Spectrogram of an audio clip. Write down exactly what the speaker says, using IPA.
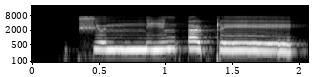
t͡ʃ ɵ nː i l ʔ ɐ ʈ e

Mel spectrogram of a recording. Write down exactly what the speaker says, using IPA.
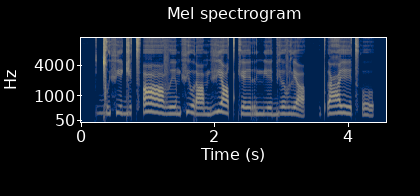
ɡ͡ǀ u fʲ e ɡʲ e t͡sʼ ɑː v eː m fʲ o ɾ ɑː m vʲ ɛː tˤ kʲ eː r mʲ eː bʲ əː v lʲ ɑ | pʼ ə ʕ eː t͡sʼ o

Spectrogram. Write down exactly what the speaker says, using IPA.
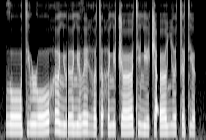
ð oː tʲ u ɹ oː h əː lʲ u ɾ ɘː lʲ ə ð e ɦ ə t ə h ɘ lʲ ə t͡ʃ œː tʲ œ lʲ e t͡ʃ a ʔ œː ʎ ɘː t ɘ tʲ œ

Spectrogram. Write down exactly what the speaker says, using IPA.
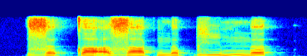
z ə˨˩ t̚ t̪ a̰ː˧˨ z a˨˩ k̚ n ə˨˩ p̚ ɣ i˨˦ m n ə˦˥ t̚

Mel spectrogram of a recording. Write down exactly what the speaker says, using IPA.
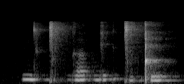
n d u ɡ͡ǀ e k ɡ ʌ | ɡ e ɡ ə ɡ͡ǀ a ǃʼ ɨ

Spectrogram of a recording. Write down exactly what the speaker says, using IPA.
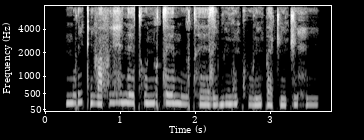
m u˨˦ ɾ iː˦ kʼ i˨ β a˨ f i˦ ɣ i˦ n eː˦ tʰ u˦ ɲ o˦ t͡s eː˦ m uː˨ tʰ eː˨ z i˨ b ĩ˦ ɡ ũ˦ kʰ u˨ ɾ ĩ˦ p ɛ˨ t͡ʃ ĩ˨ t͡ʃ i˦ h iː˦

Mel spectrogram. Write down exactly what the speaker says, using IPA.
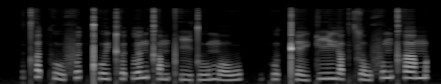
t̪ʰ ɐ˥ t̚ k uː˨˩ f ɵ˥ t̚ kʷʰ ɐ˧ j kʰ ɵ˨˥ t̚ l ɵ˥ n kʰ ɐ˨ m pʰ iː˨˩ t̪ uː˨˧ m o˨˧ w | kʷ ɐ˨ t̚ kʰ e˨˩ j k iː˧ j ɐ˨ k̚ t͡s o˨˩ w f ʊ˥ ŋ kʰ ɐ˥ m

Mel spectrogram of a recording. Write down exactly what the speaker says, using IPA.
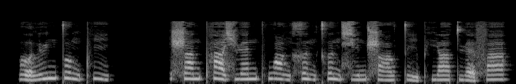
ɤ̰˨˩ l y˦ n t̪ ɤ˥˨ ŋ pʰ i˥˨ | ʂ a˦ n pʰ ä˥˨ ɕ ɥ ɛ˦ n pʰ w ɑ˥˨ ŋ x ə˥˨ n kʰ ə˥˨ n ɕ i˨˦ n ʂ ɑ˨˦ ʊ̯ t̪ ḭ˨˩ pʰ j ä˦ t̪ ɥ ɛ̰˨˩ f ä˦

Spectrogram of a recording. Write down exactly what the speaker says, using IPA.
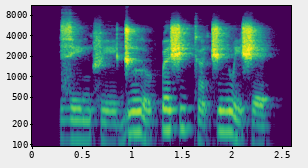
z eː˨ ŋ f eː˨ d͡ʒ ũ˧ l o˨˦ k͡p ə˦ ʃ i˦ k ã˨ t͡ʃ ɨ˦ n w e˨ ʃ ɛ˨

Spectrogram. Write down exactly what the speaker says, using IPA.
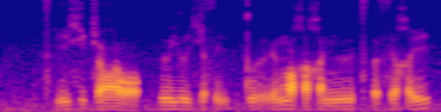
t͡sʼ i ç ə c ʏ ʕ ɔː | ɨ j ɨː ç ə s i | tʷ ə r ʏ ŋ ɔ χ ə χ e ŋ ɨː t͡sʼ ə s i χ iː

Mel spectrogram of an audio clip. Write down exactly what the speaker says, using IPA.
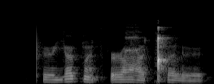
pʰ ø˨ j œ˦ p ə̃˨ t͡sʼ ə˞˦ ʕ ə˨ ǃʰ ə˦˨ l ø˨

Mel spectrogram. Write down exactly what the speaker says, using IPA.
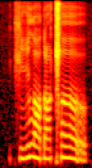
t͡ʃ i l ɒ ɗ ɑ ǁ ʌ ʊ̯

